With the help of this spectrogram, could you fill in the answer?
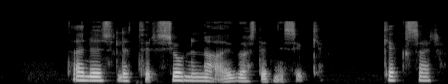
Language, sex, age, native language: Icelandic, female, 40-49, Icelandic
